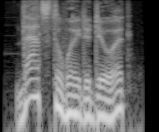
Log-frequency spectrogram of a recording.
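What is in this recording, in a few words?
"that's the way to do it", male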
